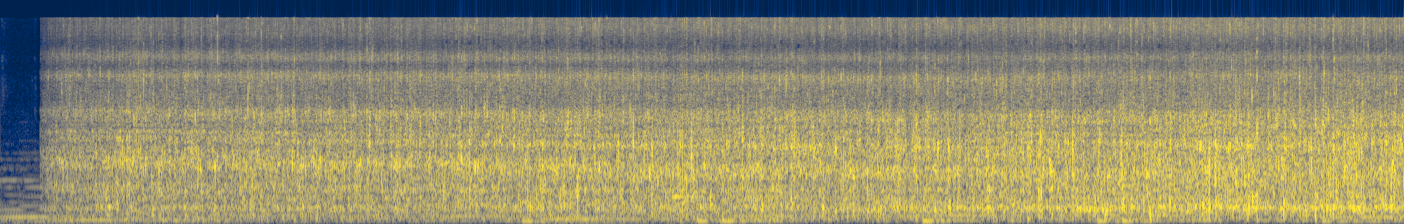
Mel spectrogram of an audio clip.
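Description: Small creek waterfall pouring over leaves and twigs into a foaming pool: a steady rush of splashing water that starts abruptly about half a second in.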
